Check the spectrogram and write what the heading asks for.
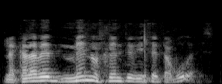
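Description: Husky, lively Spanish teacher explaining grammar. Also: male voice, on the high side, a little slow. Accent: Spanish from Spain. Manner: explains with examples, checks in with "¿de acuerdo?". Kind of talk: classroom grammar lesson.

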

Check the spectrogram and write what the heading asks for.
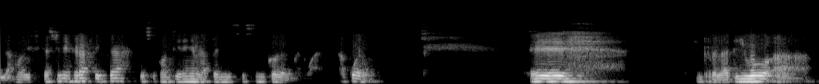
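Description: Man, teacher, grammar lecture, measured pace, fillers and self-corrections, mid-pitched voice, dull lo-fi recording. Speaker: English teacher.

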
